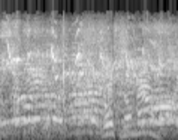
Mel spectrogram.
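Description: Caged cucak hijau (greater green leafbird) singing a fast, continuous run of sliding and arching whistled notes, with other birds' calls overlapping at several pitches.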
